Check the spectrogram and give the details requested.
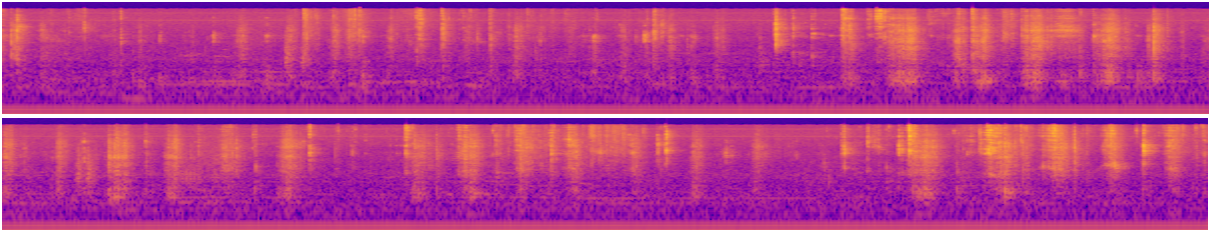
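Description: Mouth sounds of biting and chewing a sub sandwich, with many short crisp crunches that come in clusters, thickest in the middle and near the end.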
